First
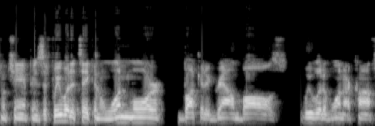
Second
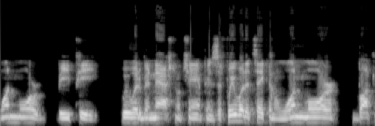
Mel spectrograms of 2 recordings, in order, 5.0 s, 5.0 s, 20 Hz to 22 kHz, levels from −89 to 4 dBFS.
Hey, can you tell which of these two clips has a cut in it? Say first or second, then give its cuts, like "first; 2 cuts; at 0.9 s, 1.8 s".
first; 1 cut; at 4.0 s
